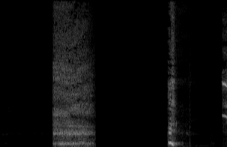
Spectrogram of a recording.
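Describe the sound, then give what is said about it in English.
A sharp, breathy intake of air, a pause, then a sudden stifled sneeze burst, followed by another brief sniff-like burst. No one talks. “oh god, why sneeze now.”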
